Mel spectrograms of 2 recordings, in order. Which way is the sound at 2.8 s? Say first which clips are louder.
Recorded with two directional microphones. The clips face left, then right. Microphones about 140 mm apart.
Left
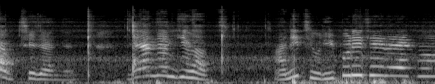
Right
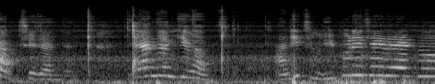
Left 7 dB; 90° left.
